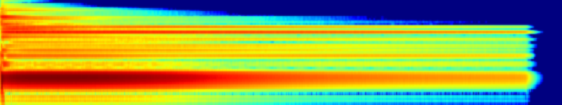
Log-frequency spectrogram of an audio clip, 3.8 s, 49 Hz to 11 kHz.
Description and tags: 1051 HARD BASS-G#4-TMc-
An original electric bass emulation synthesized in Reason’s Europa soft synth by Tom McLaughlin. Acts as loud samples with MOGY BASS as medium, and MDRN BASS as soft samples in a velocity switch sampler patch.
bass, multisample, emulation, electric, chromatic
